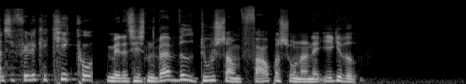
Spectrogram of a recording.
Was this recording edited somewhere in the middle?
yes; 1 cut; at 0.9 s

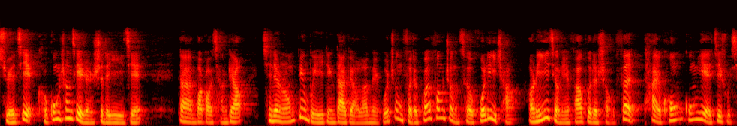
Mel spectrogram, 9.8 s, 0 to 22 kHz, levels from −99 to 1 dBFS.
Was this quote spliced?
yes; 1 cut; at 7.0 s

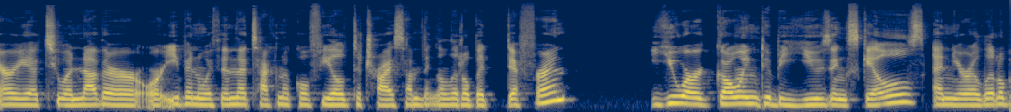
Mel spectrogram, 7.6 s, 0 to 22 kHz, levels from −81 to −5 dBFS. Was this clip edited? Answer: no; 0 cuts

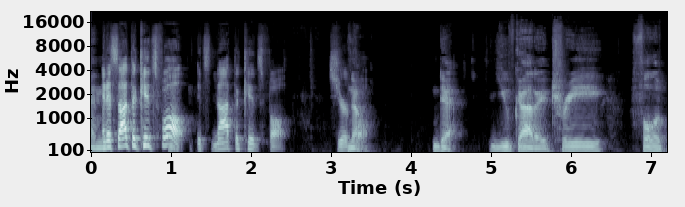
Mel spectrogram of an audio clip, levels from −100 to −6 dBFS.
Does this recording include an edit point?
no; 0 cuts

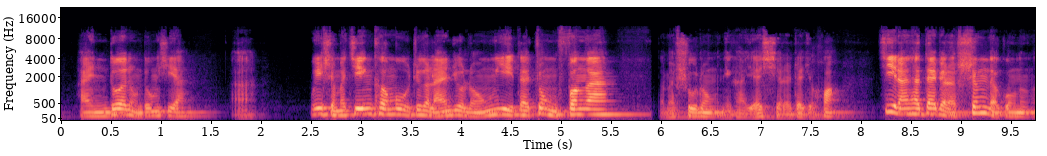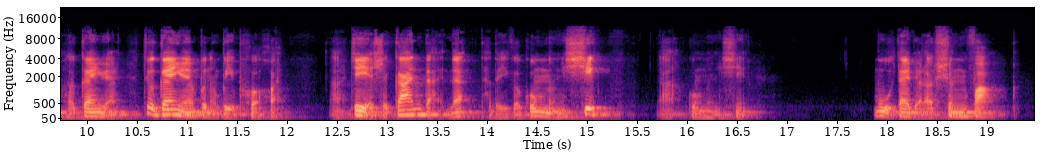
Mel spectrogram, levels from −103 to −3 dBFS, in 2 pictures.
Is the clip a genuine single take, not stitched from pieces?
no; 1 cut; at 5.9 s

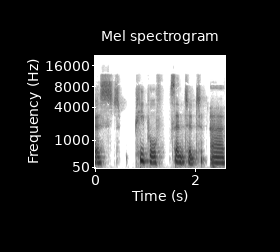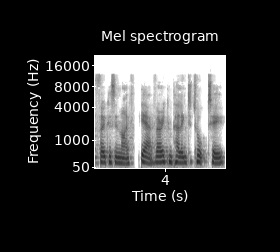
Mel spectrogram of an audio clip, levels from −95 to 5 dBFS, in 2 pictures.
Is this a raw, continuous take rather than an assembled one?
no; 1 cut; at 3.4 s

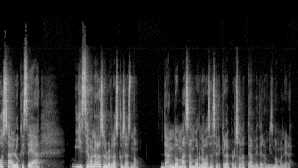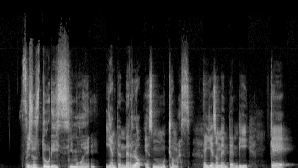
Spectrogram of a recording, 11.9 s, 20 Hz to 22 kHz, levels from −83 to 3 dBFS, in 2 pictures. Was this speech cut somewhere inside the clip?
yes; 1 cut; at 10.0 s

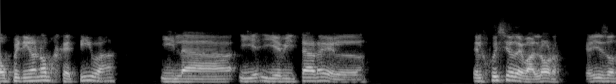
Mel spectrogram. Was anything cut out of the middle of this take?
no; 0 cuts

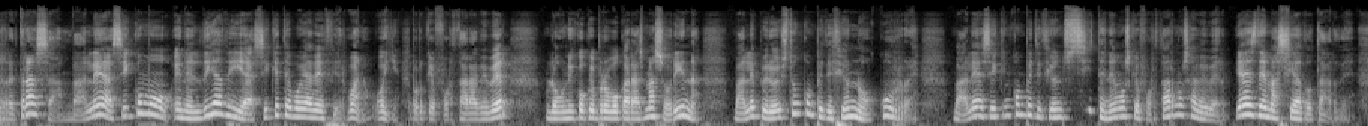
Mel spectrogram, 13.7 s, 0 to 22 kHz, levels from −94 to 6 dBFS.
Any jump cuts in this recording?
yes; 2 cuts; at 4.1 s, 12.3 s

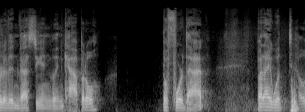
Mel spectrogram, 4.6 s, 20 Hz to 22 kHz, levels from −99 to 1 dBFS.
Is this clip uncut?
yes; 0 cuts

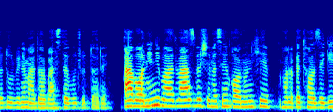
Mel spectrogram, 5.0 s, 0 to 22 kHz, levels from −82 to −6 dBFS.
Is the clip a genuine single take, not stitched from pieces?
no; 1 cut; at 1.7 s

